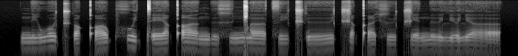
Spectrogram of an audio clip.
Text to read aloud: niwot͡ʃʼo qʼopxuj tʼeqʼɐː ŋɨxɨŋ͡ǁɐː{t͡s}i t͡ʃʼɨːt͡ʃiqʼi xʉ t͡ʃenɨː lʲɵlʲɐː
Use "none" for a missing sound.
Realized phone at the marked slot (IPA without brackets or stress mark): t͡s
